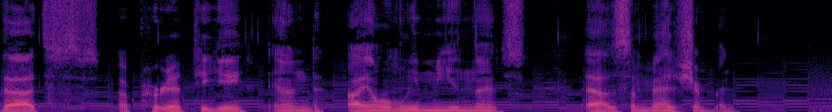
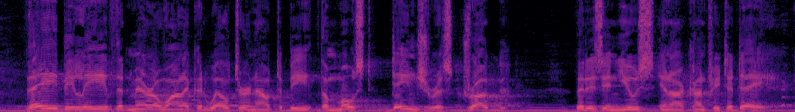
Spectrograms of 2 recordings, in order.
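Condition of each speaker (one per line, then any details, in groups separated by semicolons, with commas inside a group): Multiple sclerosis
No condition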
